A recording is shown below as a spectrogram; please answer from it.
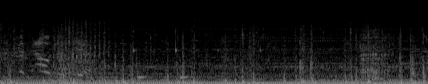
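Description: A horse gallops in Assassin's Creed Odyssey, its hooves clip-clopping in a quick steady rhythm over a low rumbling game background, close and loud, with a voice talking over it.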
